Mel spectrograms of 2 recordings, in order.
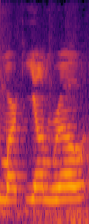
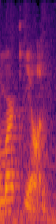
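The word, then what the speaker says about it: Marchion: on whom you ask markian rowe has always been mark yonro amongst the project luminous authors who discussed the issue extensively before deciding on marcion during those conversations the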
